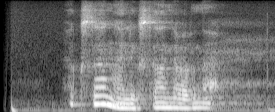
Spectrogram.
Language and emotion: Russian, sad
